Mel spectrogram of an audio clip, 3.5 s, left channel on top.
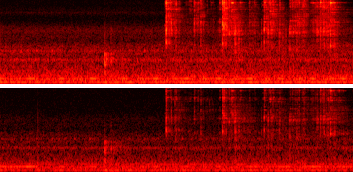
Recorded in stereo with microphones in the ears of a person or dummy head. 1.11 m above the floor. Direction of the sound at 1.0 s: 35° left (ahead or behind).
